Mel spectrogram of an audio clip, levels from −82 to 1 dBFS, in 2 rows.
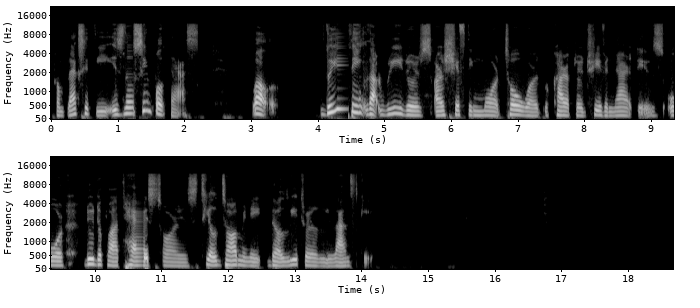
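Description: From 4.29 to 4.47 s a long network dropout likely cut off the incoming stream, so about 160 ms of speech never arrived. The receiver stretched the last sound across the hole as a fading buzz or hiss, with no true silence, and speech resumes further on, missing that stretch.

Two bursts of packet loss follow. At 10.63 to 10.73 s, after "or do the plot", about 80 ms is lost and concealed by a decaying fill before "stories still dominate the". At 13.85 to 13.93 s, after "still dominate the literary", about 60 ms vanishes under a shorter fading fill.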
